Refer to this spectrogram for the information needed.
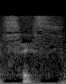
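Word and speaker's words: Zaz: Cés, se escribe Z-A-Z, y en francés se pronuncia Cés, que su pasión por la música viene desde muy pequeña.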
